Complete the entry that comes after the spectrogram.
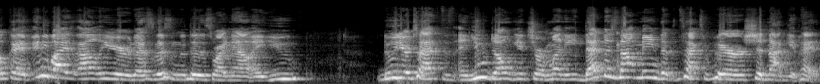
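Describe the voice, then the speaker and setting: A woman with a high pitch talks at a fairly quick pace with lively intonation, audible room echo and a quiet background. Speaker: mukbang co-host. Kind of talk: mukbang conversation with partner. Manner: playful, casual. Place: kitchen. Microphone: camera far.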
